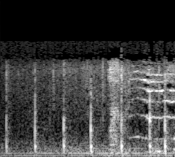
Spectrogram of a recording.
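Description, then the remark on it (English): A cat meows a few times inside a building, with sharp tonal cries in the second half following a series of light, evenly spaced taps or clicks, moderately loud. “Help me get this cat out of the building.”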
